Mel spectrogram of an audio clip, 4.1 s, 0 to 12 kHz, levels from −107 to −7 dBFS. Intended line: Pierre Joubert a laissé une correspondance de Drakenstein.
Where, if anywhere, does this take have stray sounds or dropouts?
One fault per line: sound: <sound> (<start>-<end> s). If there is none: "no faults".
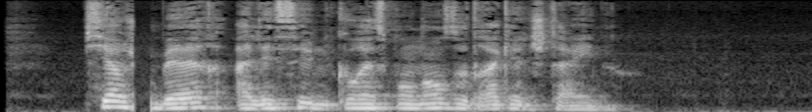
sound: dropout (0.7-0.8 s)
